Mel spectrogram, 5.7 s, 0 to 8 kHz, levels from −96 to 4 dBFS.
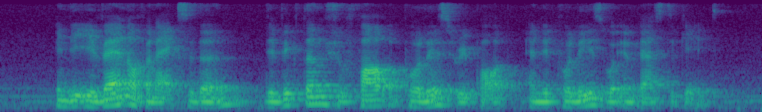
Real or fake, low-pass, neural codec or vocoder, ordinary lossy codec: real; 7.2 kHz; none; none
